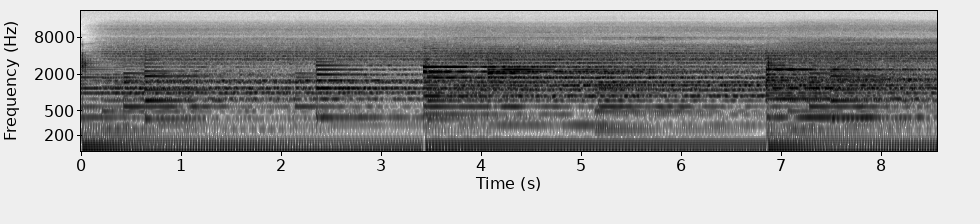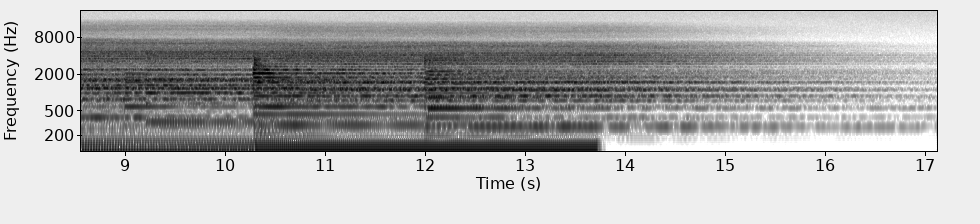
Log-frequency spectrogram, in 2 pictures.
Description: KONTAKT LIBRARY SONG INTRO FULL

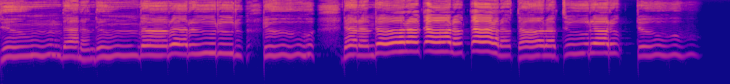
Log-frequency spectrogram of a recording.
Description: VOCAL ONLY; R verb off

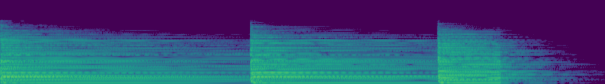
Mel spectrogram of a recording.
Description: PIANO RVERB ON

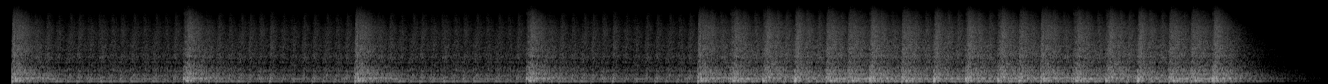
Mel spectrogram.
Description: Kontakt library action strike plugin off

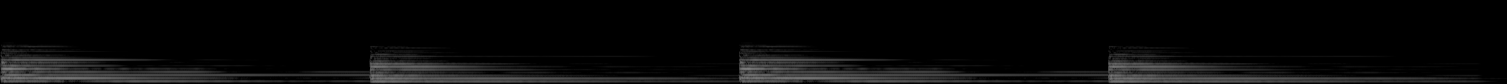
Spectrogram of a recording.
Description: ELECTRO ROCK PIANO LOW

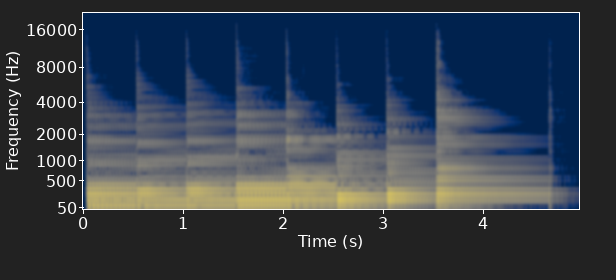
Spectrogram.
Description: C Minor Scale

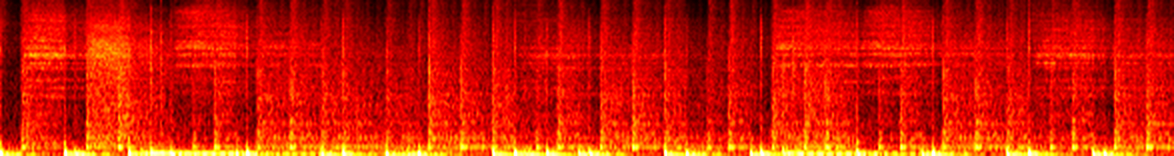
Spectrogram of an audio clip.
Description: DRUMS ONLY; KONTAKT LIBRARY

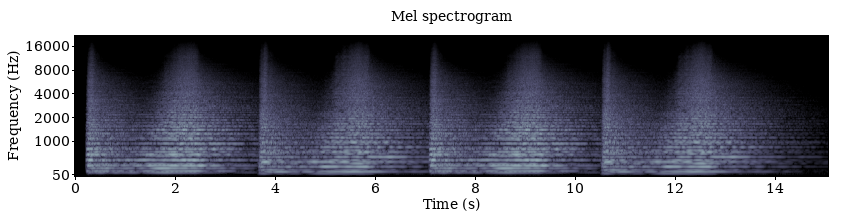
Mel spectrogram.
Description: BRASS ONLY WET; KONTAKT LIBRARY

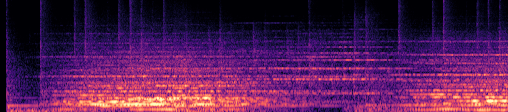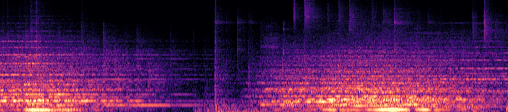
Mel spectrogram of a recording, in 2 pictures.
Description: KONTAKT THIRD PARTY SONG FULL

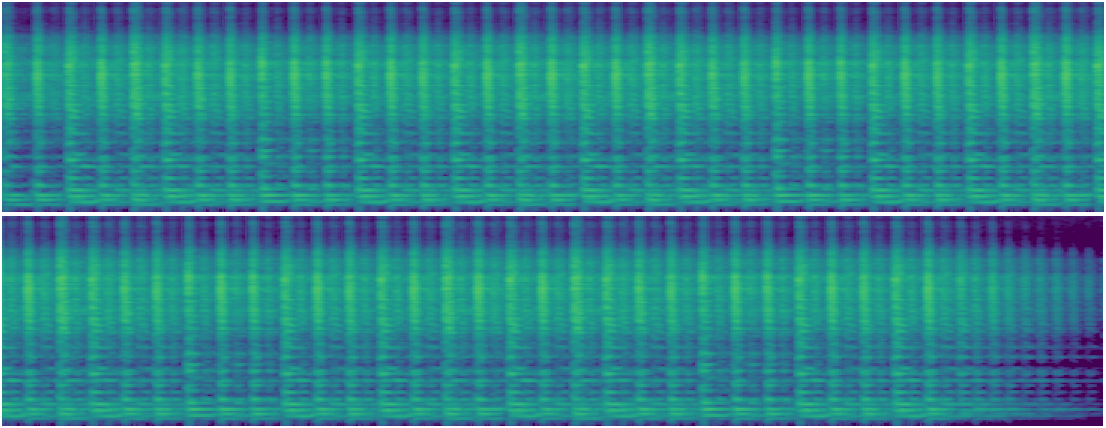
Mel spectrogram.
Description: INTRO GUITAR; KONTAKT LIBRARY

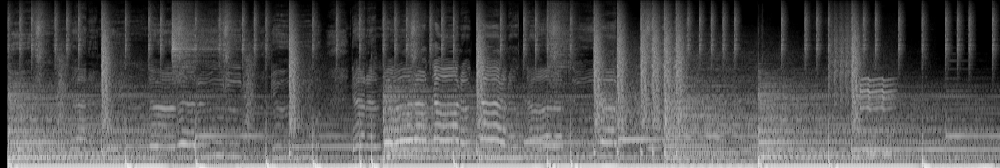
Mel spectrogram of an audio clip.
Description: song reverb off

